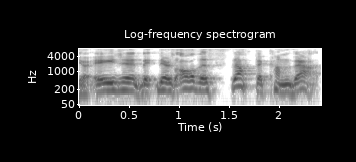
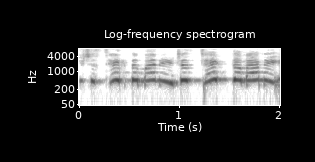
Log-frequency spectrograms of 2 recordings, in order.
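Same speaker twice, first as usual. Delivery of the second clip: put-on tearful crying voice, higher. Retelling how she begged a bank teller to take the money: imitating crying. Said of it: "this child is crying in the bank".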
